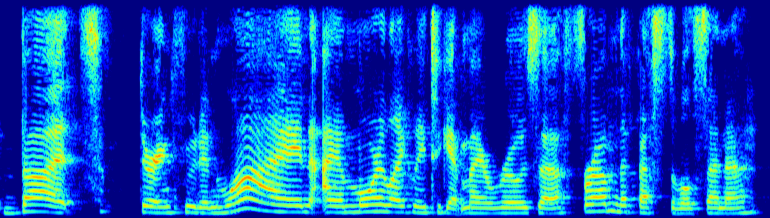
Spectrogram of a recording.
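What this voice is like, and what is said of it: New York Long Island accent. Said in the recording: “That New York accent just... Long Island”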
